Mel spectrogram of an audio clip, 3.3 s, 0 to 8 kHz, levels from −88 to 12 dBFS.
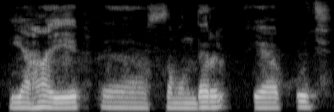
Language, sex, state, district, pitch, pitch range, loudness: Hindi, male, Chhattisgarh, Balrampur, 140 Hz, 135-145 Hz, -20 LUFS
